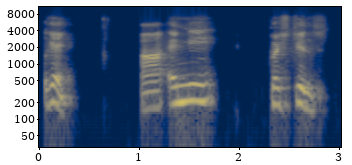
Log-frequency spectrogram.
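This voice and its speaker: Singaporean man, slightly high-pitched, coaching informally. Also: slow, sharp tone, muffled recording. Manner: colloquial Singlish with tags like "all right" and "lah". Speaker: forex trading coach. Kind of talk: informal webinar presentation with audience questions.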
